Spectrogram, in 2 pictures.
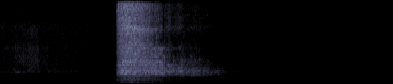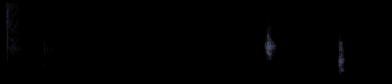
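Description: A single long, breathy exhale during a stretching exercise in a breathing class, close and soft, followed by near silence with a few faint clicks.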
